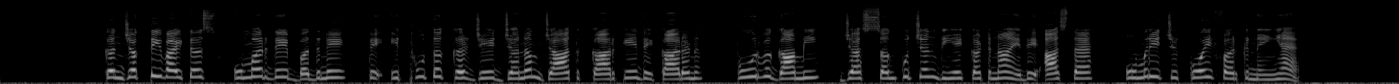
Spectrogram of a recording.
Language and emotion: Dogri, neutral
